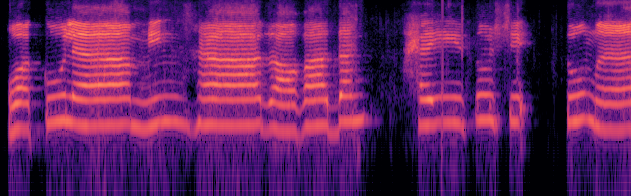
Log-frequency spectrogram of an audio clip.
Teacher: اب آپ دیکھ رہے ہیں کہ نون ساکن کے بعد ہا آ رہا ہے تو یہاں اظہار ہو رہا ہے، اور آگے راغدن حیث شئتما، اور تنوین کے بعد ہا آ رہا ہے تو یہاں بھی اظہار ہو رہا ہے، غنہ نہیں کریں گے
